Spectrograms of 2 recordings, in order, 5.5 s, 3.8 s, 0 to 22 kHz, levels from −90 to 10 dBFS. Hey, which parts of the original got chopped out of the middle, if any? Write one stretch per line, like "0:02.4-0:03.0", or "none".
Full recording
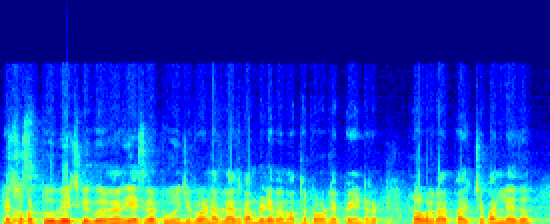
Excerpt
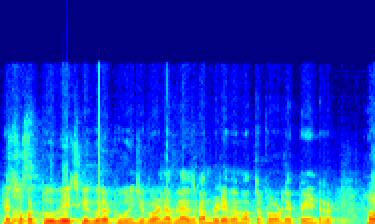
0:01.0-0:01.5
